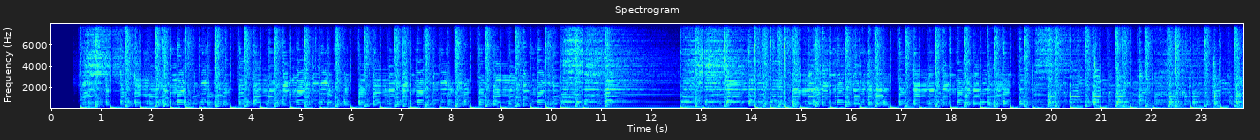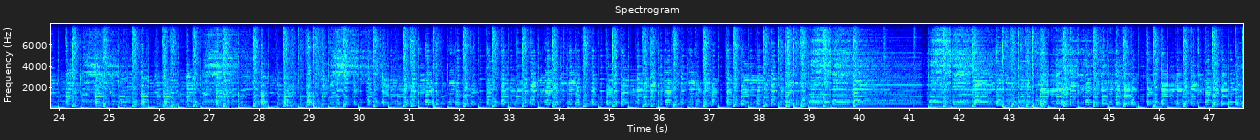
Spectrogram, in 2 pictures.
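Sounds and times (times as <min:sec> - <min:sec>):
country style riff: 0:00.6 - 0:47.6.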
